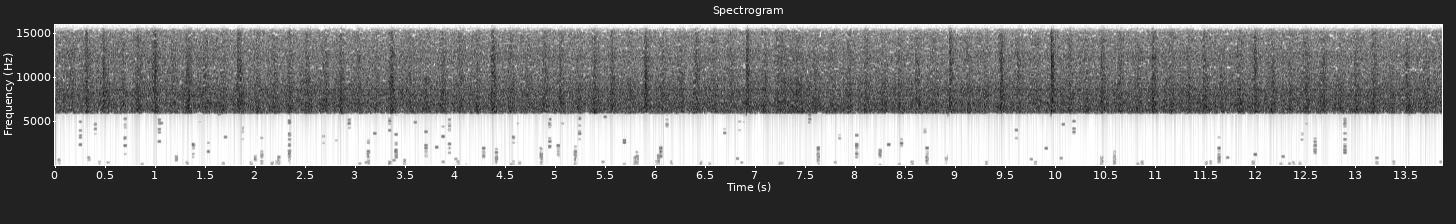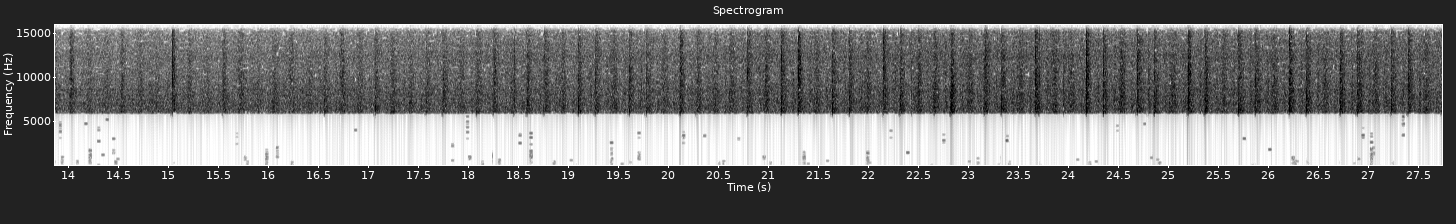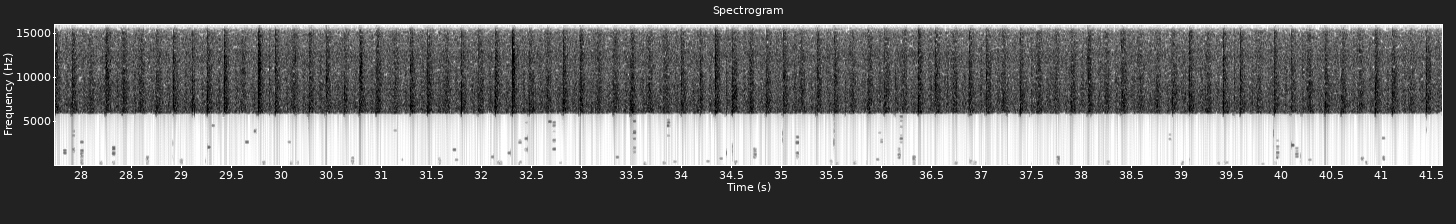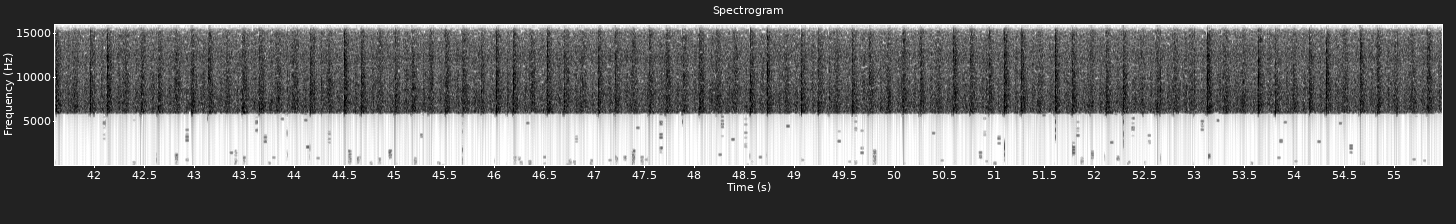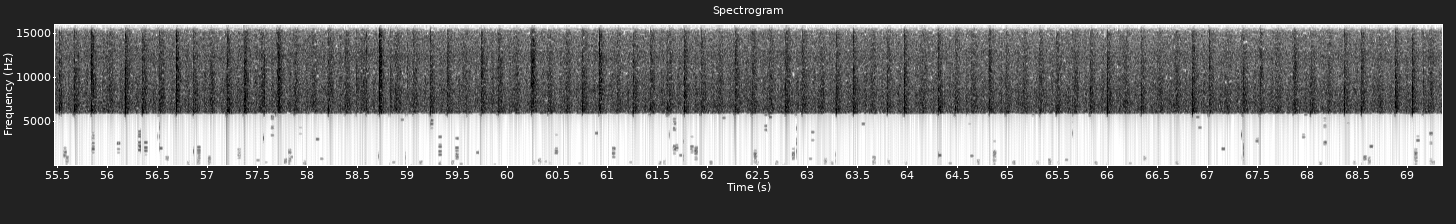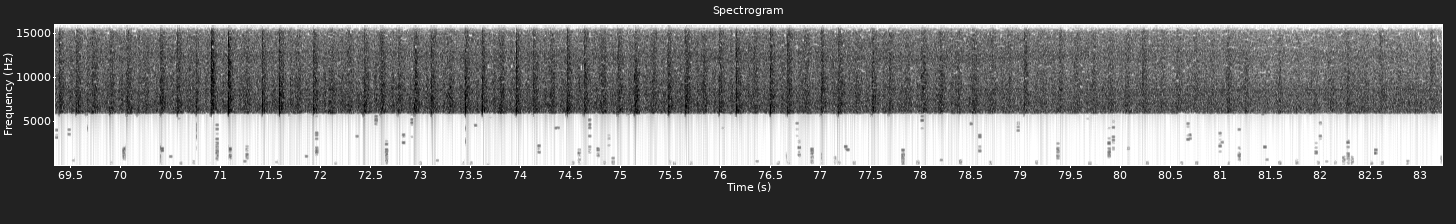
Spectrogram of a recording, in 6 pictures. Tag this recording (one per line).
field-recording
Hum
industrial
machine
machinery
mechanical
MOTOR
Operation
POWER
